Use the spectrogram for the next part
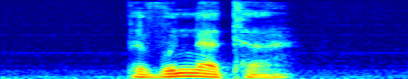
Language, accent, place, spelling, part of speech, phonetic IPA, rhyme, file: German, Germany, Berlin, bewunderter, adjective, [bəˈvʊndɐtɐ], -ʊndɐtɐ, De-bewunderter.ogg
- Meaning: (adjective) 1. comparative degree of bewundert 2. inflection of bewundert: strong/mixed nominative masculine singular 3. inflection of bewundert: strong genitive/dative feminine singular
